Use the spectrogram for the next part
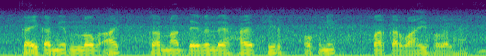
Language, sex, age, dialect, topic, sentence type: Magahi, male, 18-24, Central/Standard, agriculture, statement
